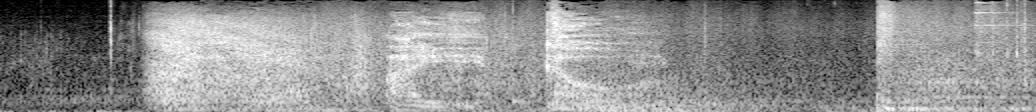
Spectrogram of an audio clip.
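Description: Magic spells whoosh and crackle in a video game.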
